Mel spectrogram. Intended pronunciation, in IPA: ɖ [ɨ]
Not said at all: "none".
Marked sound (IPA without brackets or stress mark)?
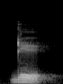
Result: ɪ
